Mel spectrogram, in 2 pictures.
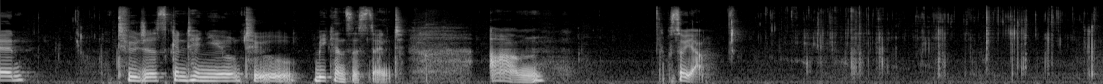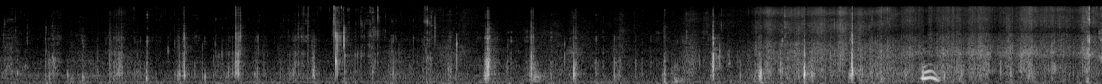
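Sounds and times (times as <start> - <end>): crunchy chewing: 7.3 - 22.0.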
